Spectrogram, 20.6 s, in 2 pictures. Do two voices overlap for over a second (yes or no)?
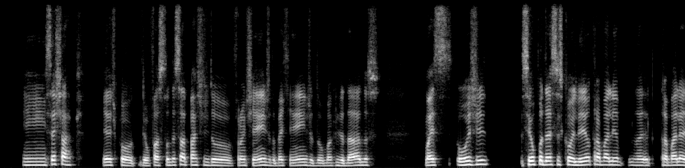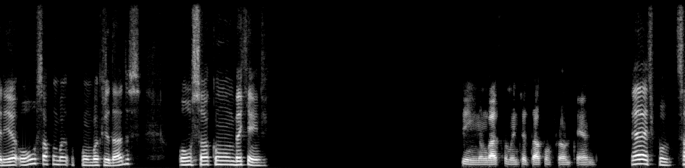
no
